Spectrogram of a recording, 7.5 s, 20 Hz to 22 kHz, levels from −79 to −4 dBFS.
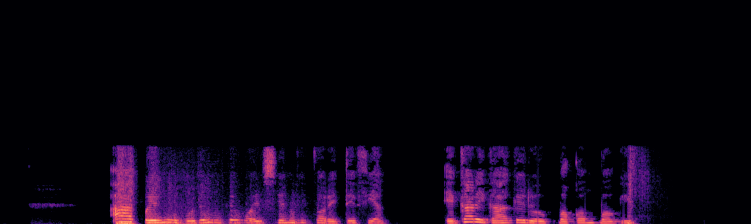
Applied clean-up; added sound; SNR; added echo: neural mask model RNNoise.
